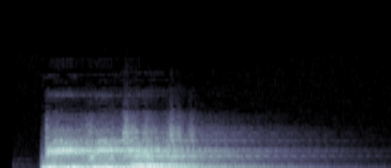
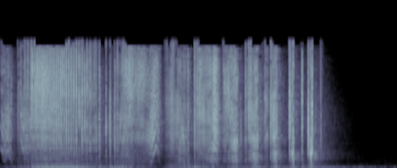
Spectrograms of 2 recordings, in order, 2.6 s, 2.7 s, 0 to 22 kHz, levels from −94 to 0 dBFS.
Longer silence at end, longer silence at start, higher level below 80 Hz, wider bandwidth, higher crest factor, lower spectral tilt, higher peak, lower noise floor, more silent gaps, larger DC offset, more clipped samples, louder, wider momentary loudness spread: first, 1 s vs 0.45 s; first, 0.25 s vs 0 s; first, -46 dBFS vs -54 dBFS; second, 7.4 kHz vs 17 kHz; second, 16 dB vs 30 dB; first, -7.5 dB/octave vs 1 dB/octave; about the same, -4 dBFS vs -2 dBFS; first, -60 dBFS vs -55 dBFS; neither; neither; neither; first, -15 LUFS vs -27 LUFS; first, 18 LU vs 5 LU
